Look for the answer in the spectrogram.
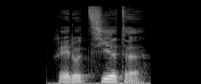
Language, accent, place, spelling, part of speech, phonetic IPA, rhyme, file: German, Germany, Berlin, reduzierte, adjective / verb, [ʁeduˈt͡siːɐ̯tə], -iːɐ̯tə, De-reduzierte.ogg
- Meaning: inflection of reduzieren: 1. first/third-person singular preterite 2. first/third-person singular subjunctive II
